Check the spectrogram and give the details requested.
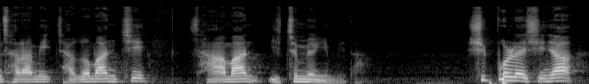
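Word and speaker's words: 쉽볼렛: 마침 요단강 나루트의 작은 시냇물이란 말 쉿보렛을 에브라임 사람은 발음이 안 돼서 십볼렛이라고 합니다. 그래서 죽은 에브라임 사람이 자그만치 4만 2천 명입니다. 쉿볼렛이냐 십볼렛이냐.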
